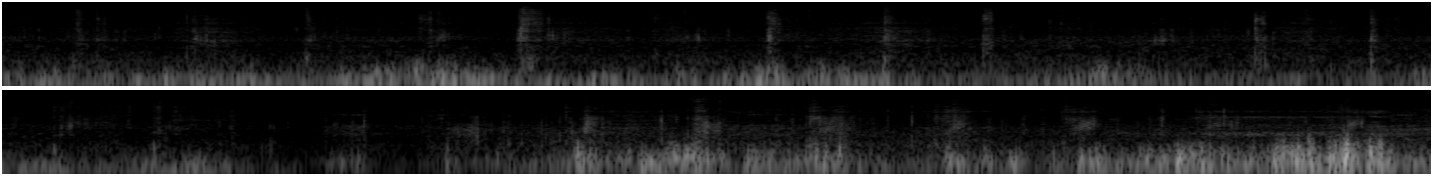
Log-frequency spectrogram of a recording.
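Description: Footsteps walking at a steady pace over frozen snow and ice, a sharp crunching step about twice a second. Under them is a low rumble of wind on the microphone, which grows stronger near the end.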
